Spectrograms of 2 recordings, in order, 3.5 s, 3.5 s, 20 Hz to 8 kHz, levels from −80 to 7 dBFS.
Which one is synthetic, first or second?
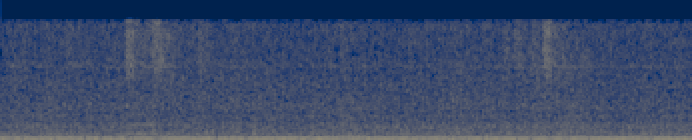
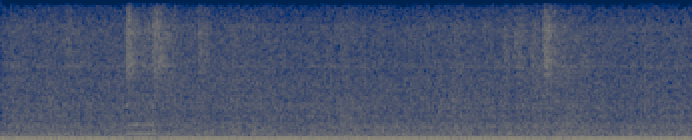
first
